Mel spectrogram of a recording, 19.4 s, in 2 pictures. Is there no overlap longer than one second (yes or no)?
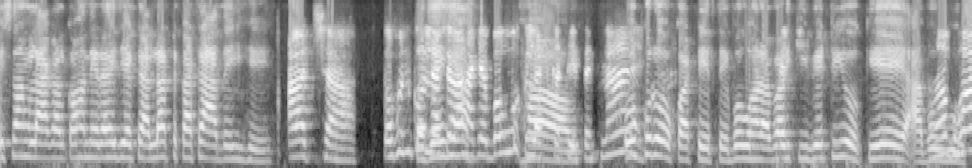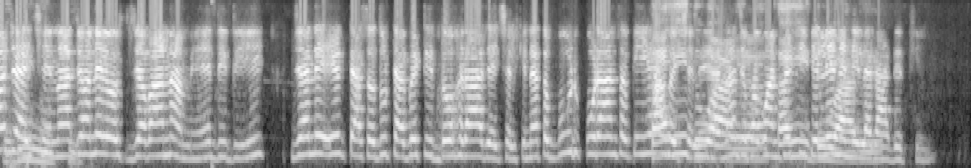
no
